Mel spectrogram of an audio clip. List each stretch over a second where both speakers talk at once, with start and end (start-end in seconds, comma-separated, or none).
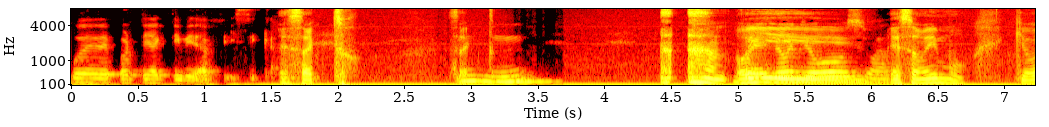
5.0-6.2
